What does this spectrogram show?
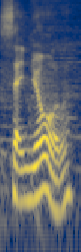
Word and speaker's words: señor: I mean, I suppose the idea is to pronounce it señor. But you know, that's a letter in the Spanish alphabet. As we call it, ñ, which is like N with a little thing on top.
